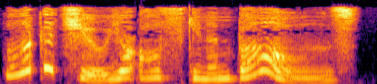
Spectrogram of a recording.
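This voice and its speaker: A woman voicing a fussing middle-aged mother in an audiobook, high and shrill. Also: huge pitch swings, slow pace, slightly rough, no room sound, highs cut off, full character voice.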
